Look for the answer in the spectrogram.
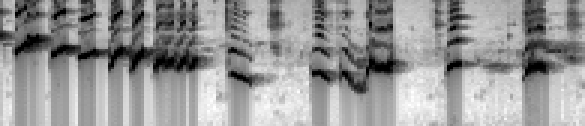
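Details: White-rumped shama singing steadily as a lure to provoke other shamas into song: a rapid chain of high whistled and chattering notes, then separate bright slurred phrases, some dipping and rising, with brief gaps.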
